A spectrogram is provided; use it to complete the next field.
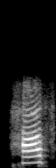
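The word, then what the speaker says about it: half: हाफ का क्या होता है, हाफ. हाऊस. ओके, याच्यामध्ये एल चा उच्चार होत नाही, सायलेंट.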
